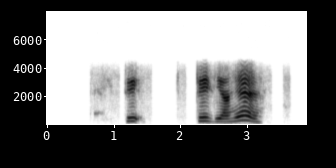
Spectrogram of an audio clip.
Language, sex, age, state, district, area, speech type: Santali, female, 30-45, West Bengal, Malda, rural, conversation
